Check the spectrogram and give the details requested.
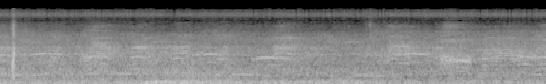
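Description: Several birds calling over and over in short, overlapping arched calls, with a single sharp click just after the start.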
